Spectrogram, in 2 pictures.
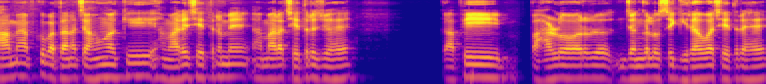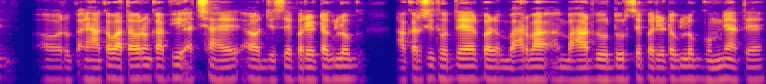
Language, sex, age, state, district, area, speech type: Hindi, male, 30-45, Madhya Pradesh, Betul, rural, spontaneous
